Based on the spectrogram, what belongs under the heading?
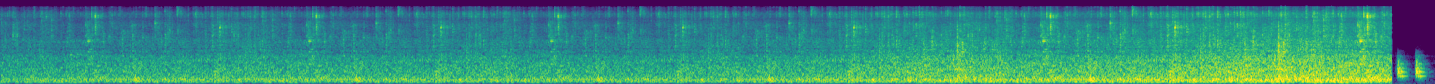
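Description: Steady rain with scattered drops ticking, slowly growing louder, then cutting off suddenly near the end.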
